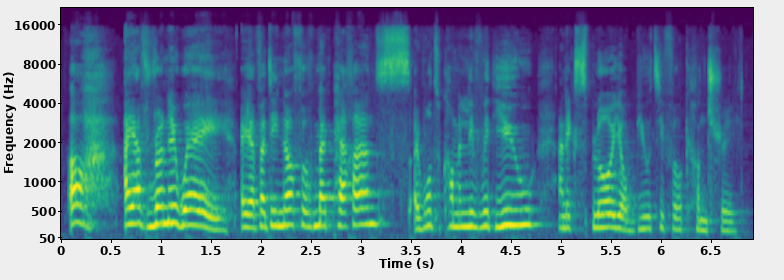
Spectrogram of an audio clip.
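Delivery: lightly put-on French teen accent. French pen friend announcing she ran away, light French accent.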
